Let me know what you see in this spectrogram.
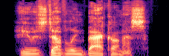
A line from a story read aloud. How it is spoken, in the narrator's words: Farkas said, now in a hushed voice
